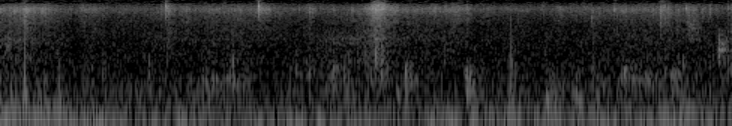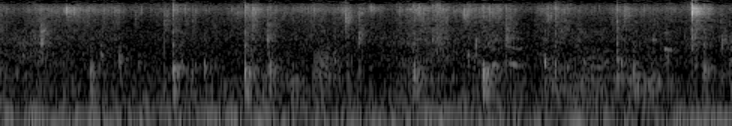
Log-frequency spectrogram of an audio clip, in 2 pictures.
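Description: A mother dog licks her puppies with wet lapping sounds.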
